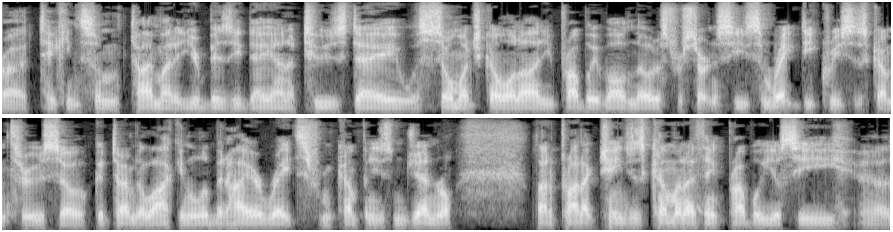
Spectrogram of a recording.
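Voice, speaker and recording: A male webinar host with a low voice and a forceful edge reads listener questions aloud. He is losing his voice. The recording is dull and dry. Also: no room sound. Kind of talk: hosting a webinar.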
